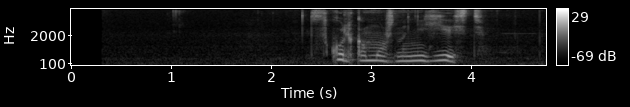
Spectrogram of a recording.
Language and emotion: Russian, angry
